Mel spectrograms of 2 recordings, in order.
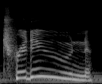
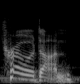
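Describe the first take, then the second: First: The long 'oo' vowel is in the second syllable. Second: The long 'oo' vowel is in the first syllable. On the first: The speaker calls it wrong. "which is not how you pronounce the name of this dinosaur" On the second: The speaker calls it right. "It's Troodon, not Tradoon"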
